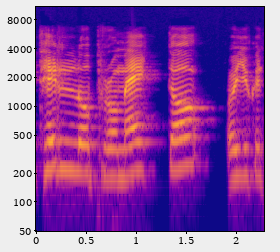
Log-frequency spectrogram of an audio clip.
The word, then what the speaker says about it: Prometto: Prometto is closed D before a double T, right?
